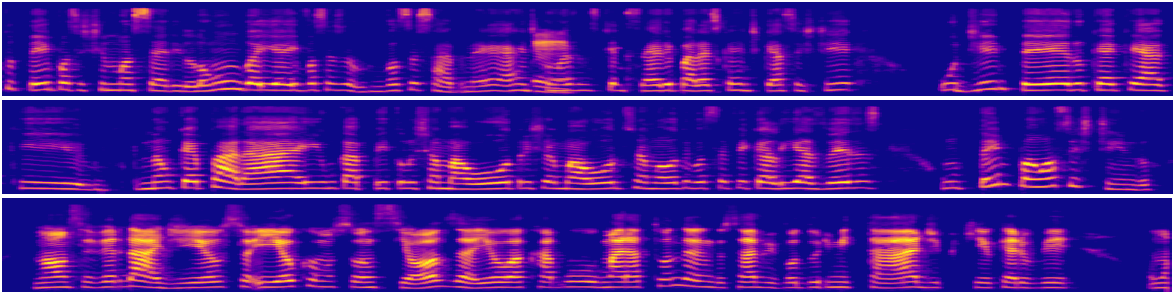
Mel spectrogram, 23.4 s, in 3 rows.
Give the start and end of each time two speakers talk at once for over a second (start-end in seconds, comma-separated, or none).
none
